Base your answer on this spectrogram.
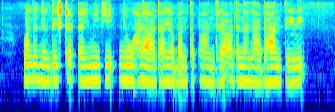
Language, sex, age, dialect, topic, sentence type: Kannada, female, 25-30, Dharwad Kannada, banking, statement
